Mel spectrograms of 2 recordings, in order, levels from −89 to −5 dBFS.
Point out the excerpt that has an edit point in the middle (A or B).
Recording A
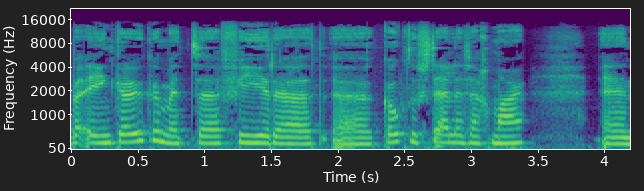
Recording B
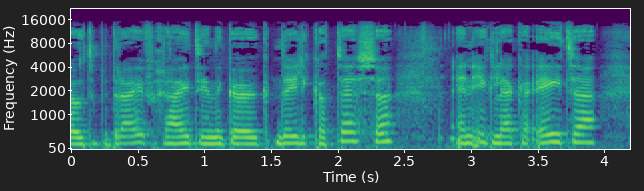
B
